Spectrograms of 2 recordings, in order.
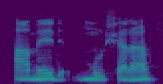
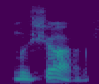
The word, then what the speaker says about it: Musharaf: Musharaf with me. Did I say that right? Uh, it's Mushar. Musharov. Yeah. Yeah.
